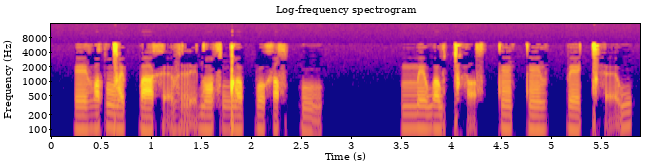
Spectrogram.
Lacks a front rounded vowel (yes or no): yes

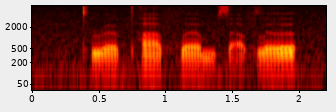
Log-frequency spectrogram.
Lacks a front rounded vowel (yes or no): no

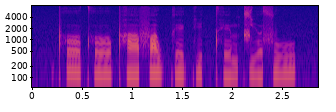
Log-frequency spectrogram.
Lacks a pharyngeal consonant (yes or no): yes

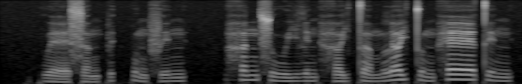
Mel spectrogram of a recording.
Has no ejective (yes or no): yes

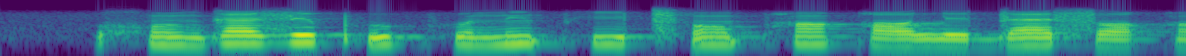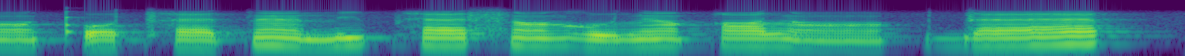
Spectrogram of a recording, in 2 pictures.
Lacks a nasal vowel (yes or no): no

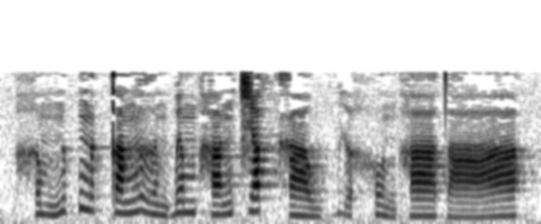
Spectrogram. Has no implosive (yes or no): no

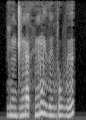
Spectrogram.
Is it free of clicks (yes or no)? yes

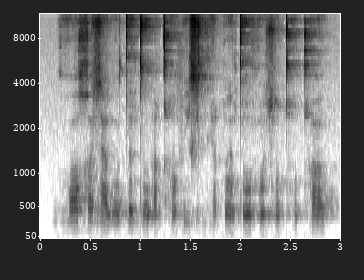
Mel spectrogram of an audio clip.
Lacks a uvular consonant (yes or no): no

